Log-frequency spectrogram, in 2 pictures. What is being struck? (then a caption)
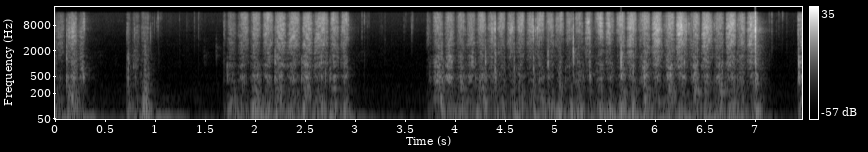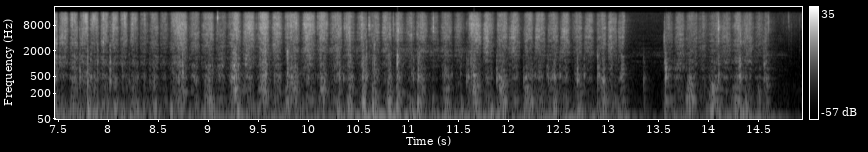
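Oil pastel rubbed on a sheet of artist's paper. An oil pastel stick is rubbed in broad strokes over the upper background of a large flat sheet of artist's paper resting on a board. It makes a steady, dense, grainy scratching that stays mostly low and muffled, with quick back-and-forth texture. A few brief pauses break up the strokes.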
